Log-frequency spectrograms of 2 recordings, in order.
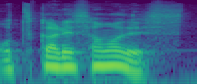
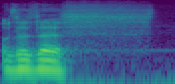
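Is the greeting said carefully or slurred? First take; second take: carefully; slurred. First: Every syllable of the greeting is said clearly. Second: The greeting is said fast, squeezed into a few syllables. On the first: "はっきり言う" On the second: "早くなるし"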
